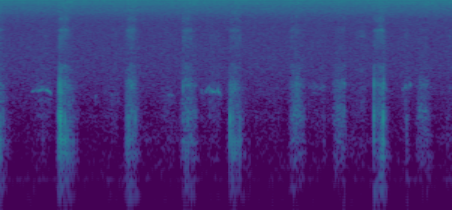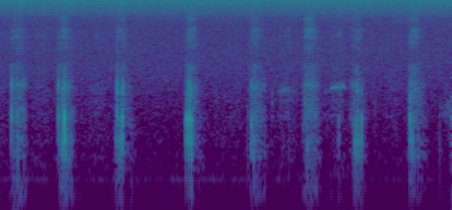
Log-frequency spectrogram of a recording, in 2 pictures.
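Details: Bear sleeping and snoring: regular rough breaths under a second apart, several followed by a short, clear mid-pitched whistle, against quiet indoor hum.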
